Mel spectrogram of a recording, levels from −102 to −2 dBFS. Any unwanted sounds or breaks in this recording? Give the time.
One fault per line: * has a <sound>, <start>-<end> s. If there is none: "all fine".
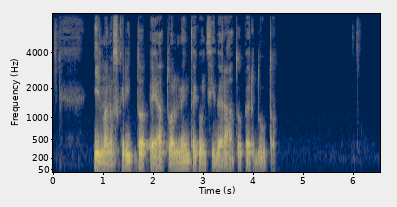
all fine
